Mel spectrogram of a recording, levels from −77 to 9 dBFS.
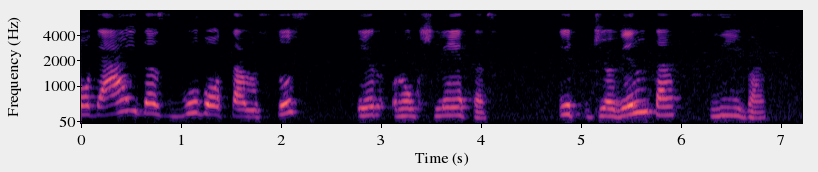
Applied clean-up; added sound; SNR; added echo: none; none; none; none.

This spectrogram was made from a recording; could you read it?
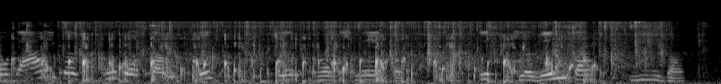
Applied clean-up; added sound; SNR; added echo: none; Liquid; -2 dB; none.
